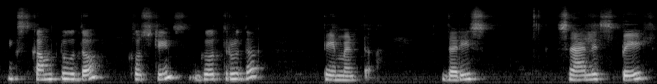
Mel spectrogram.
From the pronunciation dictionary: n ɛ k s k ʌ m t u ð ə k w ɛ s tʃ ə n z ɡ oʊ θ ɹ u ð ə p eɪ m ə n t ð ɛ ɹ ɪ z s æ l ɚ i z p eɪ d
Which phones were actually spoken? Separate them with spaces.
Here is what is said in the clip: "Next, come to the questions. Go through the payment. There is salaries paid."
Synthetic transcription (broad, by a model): n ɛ k s k ʌ m t u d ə k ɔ s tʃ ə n s ɡ oʊ t ɹ u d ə p eɪ m ə n t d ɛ ɹ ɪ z s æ l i s p eɪ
